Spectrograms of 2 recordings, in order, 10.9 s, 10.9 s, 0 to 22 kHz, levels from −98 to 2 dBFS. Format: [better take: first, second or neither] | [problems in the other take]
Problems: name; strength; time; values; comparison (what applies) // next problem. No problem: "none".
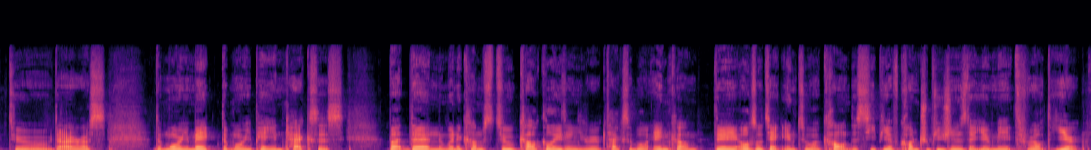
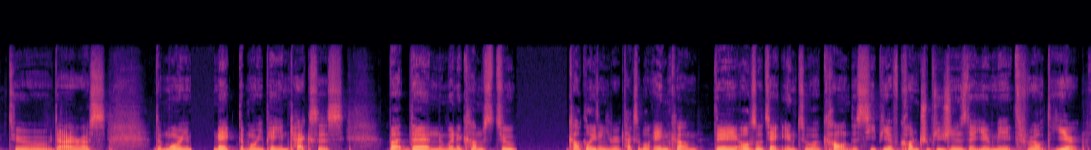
first | audio freezing; at 2 s and at 5 s for 0.5 s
